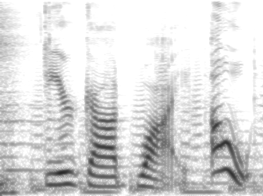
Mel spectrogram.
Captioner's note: thump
